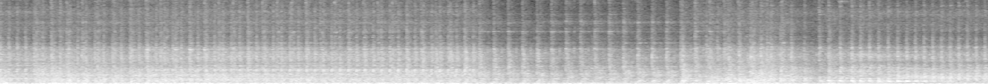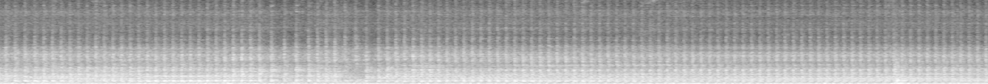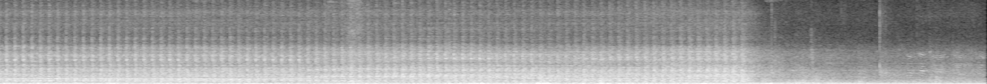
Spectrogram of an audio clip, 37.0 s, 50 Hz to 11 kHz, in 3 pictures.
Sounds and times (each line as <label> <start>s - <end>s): Construction sound 0.0s - 37.0s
